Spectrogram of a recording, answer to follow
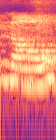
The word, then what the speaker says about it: know: नो, के अभी कुछ बच्चे मैं क्लास में पढ़ा रही थी, कोई क्लास में, तो इसको नाउ कुछ पढ़ते हैं, पता नहीं कौन सा कनाउ कुछ पढ़ते हैं।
